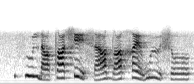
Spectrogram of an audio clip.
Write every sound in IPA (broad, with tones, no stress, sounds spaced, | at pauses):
f u˥ n a˩ tˤ ɯ˧ ɬ e˥˩ s a˩˥ dˤ ɯ˩˥ χ ɛ˥˩ w ɯ˥˩ s o˧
